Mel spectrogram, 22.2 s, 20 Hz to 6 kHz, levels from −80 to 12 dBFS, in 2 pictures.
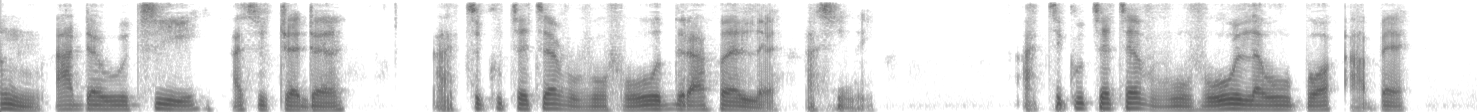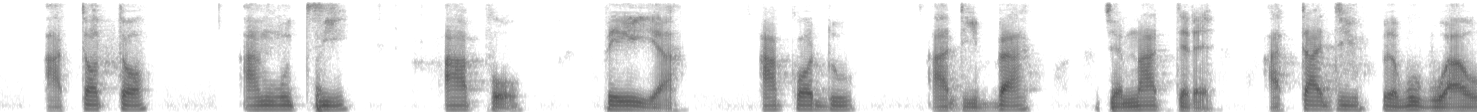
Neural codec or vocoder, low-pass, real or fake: codec, 16 kHz, 1.1 kbps, Voila-Tokenizer; 5.4 kHz; fake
